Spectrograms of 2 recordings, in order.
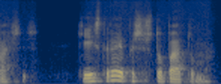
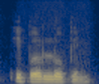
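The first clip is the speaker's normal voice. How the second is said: ordinary delivery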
